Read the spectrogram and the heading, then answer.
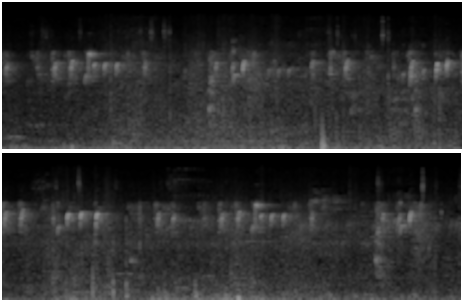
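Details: European goldfinch kept in a cage, its song used to prompt a quiet goldfinch to sing; lively high twitters and short trilled phrases over a noticeable low rumble and occasional clicks.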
